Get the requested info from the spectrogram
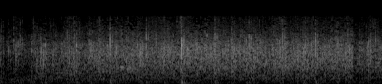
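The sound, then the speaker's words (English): A crowd bursts into steady applause, many hands clapping at once in a dense, even patter that holds at a fairly constant loudness for several seconds, with no one speaking over it. “Yes, clap, oh.”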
